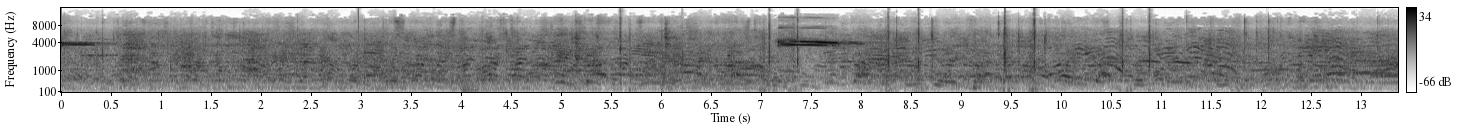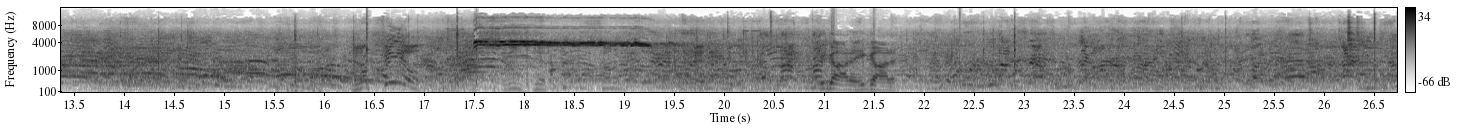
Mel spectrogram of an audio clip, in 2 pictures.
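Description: A crowd cheers and shouts from the stands outdoors.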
